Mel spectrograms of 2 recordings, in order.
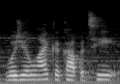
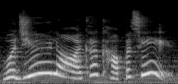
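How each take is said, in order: First: The pitch stays mostly level throughout. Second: The pitch jumps high and drops repeatedly. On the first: The speaker sounds American. "Their voice is majorly flat" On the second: The speaker sounds British. "So they go really high and again drop and go high and drop"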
